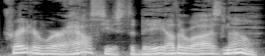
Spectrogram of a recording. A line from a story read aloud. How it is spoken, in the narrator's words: said, yawning slightly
